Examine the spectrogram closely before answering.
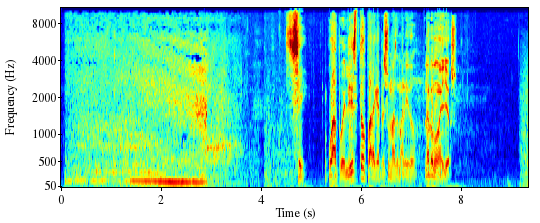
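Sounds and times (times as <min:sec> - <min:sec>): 
car engine starting and revving: 0:00.0 - 0:03.8
speech: 0:04.7 - 0:08.0.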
